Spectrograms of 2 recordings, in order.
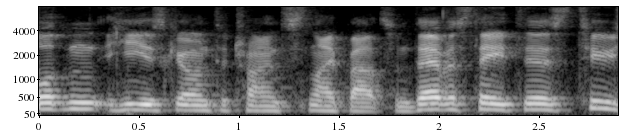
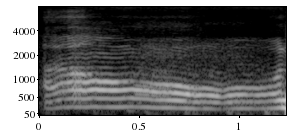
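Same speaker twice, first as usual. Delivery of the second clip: rising into a high, drawn-out wail; anguished wail; 10 semitones higher, much slower than usual. Real, not acted. Laments a failed charge roll.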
